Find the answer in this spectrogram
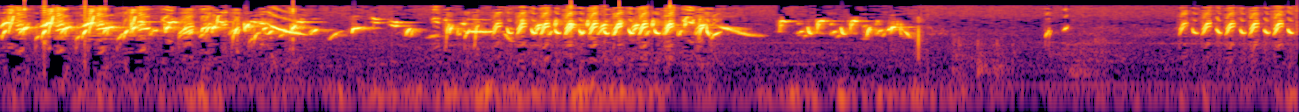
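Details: European goldfinch song: dense, tinkling twitters and rippling trills, then a quieter stretch with a few isolated notes before a fresh burst of rapid repeated chirps.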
